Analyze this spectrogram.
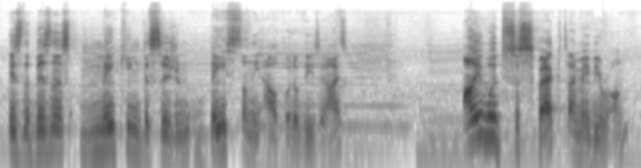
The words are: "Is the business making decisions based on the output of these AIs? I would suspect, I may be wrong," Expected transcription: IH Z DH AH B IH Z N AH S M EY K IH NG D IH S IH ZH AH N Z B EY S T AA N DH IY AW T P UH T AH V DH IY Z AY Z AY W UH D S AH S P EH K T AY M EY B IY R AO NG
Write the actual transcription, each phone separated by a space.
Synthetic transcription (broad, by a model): IH Z DH AH B IH Z N AH S M EY K IH NG D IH S IH ZH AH N B EY S T N DH IY AW T P UH T AH V DH IY Z AY Z AY W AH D S AH S P EH K T AY M EY B IY R AO NG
